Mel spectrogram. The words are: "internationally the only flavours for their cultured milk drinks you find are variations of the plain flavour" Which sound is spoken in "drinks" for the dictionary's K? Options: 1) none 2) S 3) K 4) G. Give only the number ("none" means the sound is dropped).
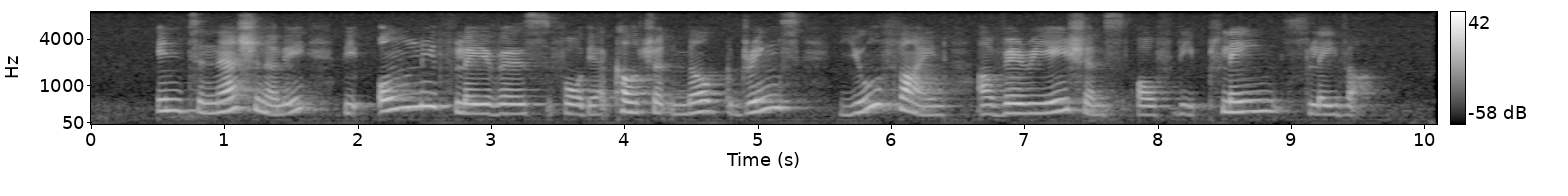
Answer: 3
